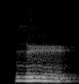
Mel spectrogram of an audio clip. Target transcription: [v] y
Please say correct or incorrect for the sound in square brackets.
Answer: incorrect: ð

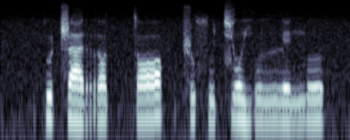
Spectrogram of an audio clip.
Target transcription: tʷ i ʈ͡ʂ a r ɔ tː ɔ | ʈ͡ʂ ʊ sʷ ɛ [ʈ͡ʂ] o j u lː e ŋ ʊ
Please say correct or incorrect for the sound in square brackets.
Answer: incorrect: t͡ɕ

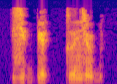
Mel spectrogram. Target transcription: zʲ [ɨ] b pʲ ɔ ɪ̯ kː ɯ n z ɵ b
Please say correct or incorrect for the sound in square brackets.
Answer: correct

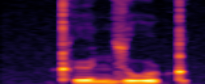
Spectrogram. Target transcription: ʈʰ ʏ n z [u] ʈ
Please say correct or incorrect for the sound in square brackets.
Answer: correct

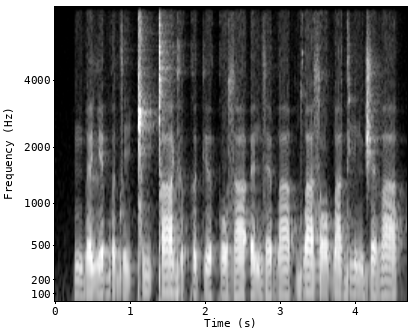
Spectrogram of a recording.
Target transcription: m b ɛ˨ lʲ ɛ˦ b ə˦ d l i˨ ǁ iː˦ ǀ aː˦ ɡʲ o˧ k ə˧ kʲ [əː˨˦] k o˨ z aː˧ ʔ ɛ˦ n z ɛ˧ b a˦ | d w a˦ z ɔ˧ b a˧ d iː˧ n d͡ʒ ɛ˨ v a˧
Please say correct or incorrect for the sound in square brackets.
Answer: correct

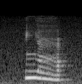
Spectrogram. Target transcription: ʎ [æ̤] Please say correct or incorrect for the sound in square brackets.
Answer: correct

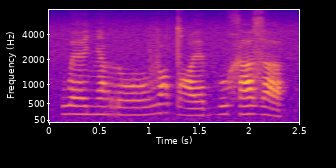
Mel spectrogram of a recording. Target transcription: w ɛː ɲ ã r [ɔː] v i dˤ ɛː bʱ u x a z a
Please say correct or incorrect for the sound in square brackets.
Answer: incorrect: oː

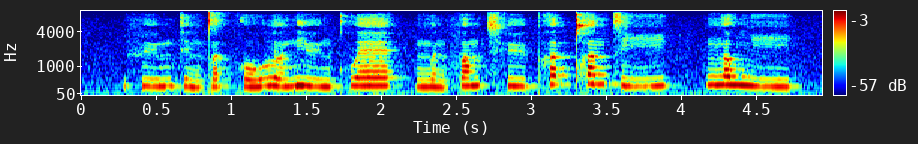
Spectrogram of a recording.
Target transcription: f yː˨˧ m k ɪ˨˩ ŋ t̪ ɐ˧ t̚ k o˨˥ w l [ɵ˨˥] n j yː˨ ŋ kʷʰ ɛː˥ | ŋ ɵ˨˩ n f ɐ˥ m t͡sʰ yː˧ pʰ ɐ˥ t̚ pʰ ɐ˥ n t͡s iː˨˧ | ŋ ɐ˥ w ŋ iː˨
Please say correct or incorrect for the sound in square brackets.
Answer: correct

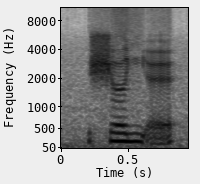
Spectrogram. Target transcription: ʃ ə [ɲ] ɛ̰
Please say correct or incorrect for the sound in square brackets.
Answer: correct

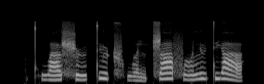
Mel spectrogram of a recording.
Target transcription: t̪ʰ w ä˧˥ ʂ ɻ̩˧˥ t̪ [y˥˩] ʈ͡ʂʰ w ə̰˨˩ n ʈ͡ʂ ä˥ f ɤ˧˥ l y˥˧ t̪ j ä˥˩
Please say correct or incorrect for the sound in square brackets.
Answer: correct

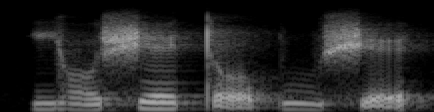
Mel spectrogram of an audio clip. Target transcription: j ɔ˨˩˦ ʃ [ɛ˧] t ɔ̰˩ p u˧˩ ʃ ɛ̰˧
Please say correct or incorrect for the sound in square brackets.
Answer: correct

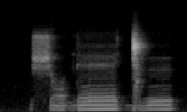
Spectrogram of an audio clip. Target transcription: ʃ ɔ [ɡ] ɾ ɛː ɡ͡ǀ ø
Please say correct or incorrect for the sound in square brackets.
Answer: correct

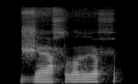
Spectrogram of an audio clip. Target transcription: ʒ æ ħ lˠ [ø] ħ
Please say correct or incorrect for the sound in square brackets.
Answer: correct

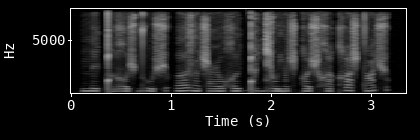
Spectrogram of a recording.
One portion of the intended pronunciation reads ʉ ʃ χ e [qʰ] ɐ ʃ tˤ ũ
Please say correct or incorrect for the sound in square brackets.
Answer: correct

